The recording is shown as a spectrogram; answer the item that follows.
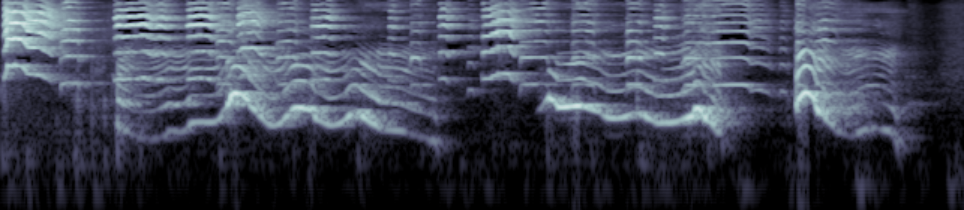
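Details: Labrador Retriever singing along with a squeaky ball in a small room: sliding, wavering whiny howls in three long phrases with sharp high squeaks from the toy.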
